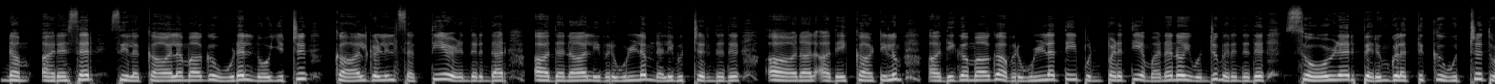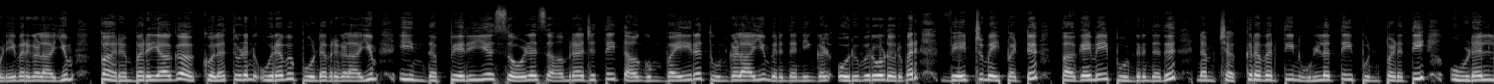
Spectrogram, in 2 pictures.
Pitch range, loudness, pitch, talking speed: 180-215 Hz, -22 LUFS, 195 Hz, 100 wpm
